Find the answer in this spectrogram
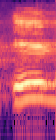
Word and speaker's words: ওম: আরতি বাড়িতে করবেন প্রদীপ দেখাবেন তখন কিন্তু ওং যে লেখা হয় না ওম এভাবে কিন্তু আরতির নিয়ম।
